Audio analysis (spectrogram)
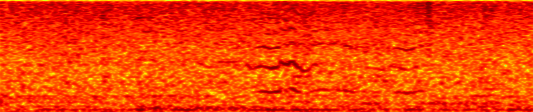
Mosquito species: Anopheles gambiae s.s.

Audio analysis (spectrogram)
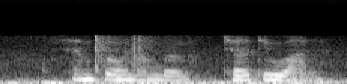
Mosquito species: no mosquito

